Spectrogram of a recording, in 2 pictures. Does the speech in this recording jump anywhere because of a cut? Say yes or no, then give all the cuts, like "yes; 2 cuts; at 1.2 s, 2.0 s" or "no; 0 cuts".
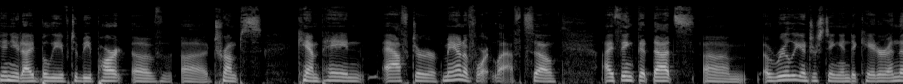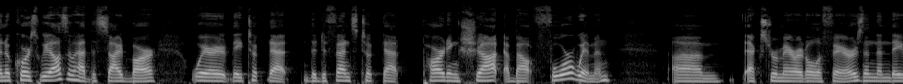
no; 0 cuts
